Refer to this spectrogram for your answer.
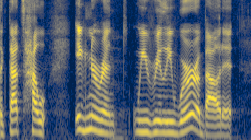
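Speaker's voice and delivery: ordinary delivery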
